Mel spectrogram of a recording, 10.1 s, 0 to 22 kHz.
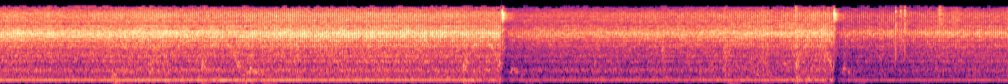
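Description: CO2 laser cutter running a slow, low-power engraving pass: a steady hum over a hiss from the machine. The sound drops abruptly about five seconds in and again a little past eight seconds.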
